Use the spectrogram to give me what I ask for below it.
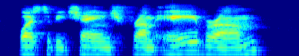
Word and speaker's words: Abram: The 12th provision was that his name was to be changed from Abram. In Hebrew, it would be pronounced Avram. A and B in Hebrew are the same letters. Avram or Abram to Abraham or Avraham in Hebrew.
